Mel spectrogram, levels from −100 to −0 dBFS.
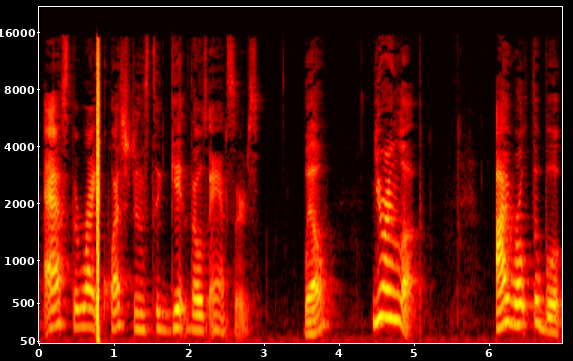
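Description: At 0.76 to 0.82 s the analogue radio link from the wireless microphone weakens until the receiver's squelch cuts the output, a wireless microphone squelch dropout. The speech gives way to a brief surge of hiss, then a gap of near silence lasting about 4.4 ms, before it comes back.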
